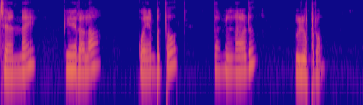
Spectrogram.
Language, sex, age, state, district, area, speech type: Tamil, female, 18-30, Tamil Nadu, Kallakurichi, rural, spontaneous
